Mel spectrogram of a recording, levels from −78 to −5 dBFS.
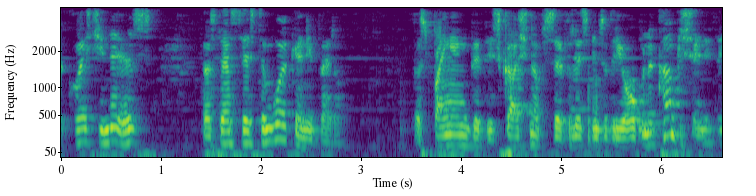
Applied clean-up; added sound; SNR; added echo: classical method WPE with log-MMSE.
